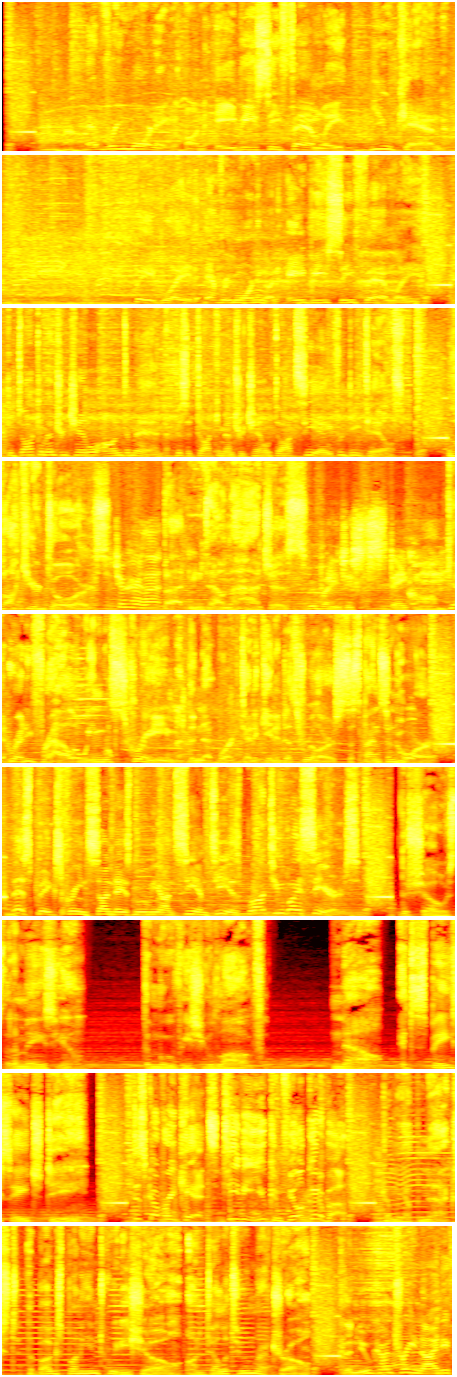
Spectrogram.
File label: TV Promo, male voice talent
